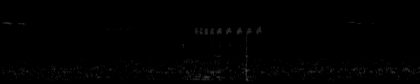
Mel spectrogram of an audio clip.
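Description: Faint, high-pitched calls of small birds over a quiet background hiss: a few quick notes at the start, a fast run of notes about two seconds in (the loudest), and a couple more near the end.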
